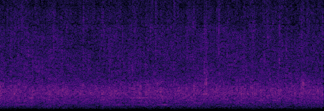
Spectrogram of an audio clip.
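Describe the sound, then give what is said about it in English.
Sustained applause from a large audience at the Proms, with conductor Vasily Petrenko and members of the Oslo Philharmonic Orchestra clapping for violinist Baiba Sprida's Proms debut, a dense, steady wash of many hands clapping at once with no voices rising above it. “Vasily Petrenko behind her applauding, and she shows her gratitude to the members of the Oslo Philharmonic Orchestra, all of whom clapping her debut here at the Proms.”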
